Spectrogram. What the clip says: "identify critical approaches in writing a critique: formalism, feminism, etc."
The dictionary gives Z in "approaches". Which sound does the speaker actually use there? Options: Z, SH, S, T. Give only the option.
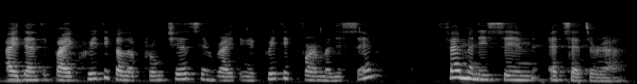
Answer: S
